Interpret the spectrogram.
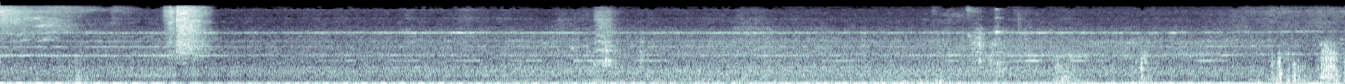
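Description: Union Pacific freight train passing: a steady deep rumble, with faint steady whines above it and a few brief clicks.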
